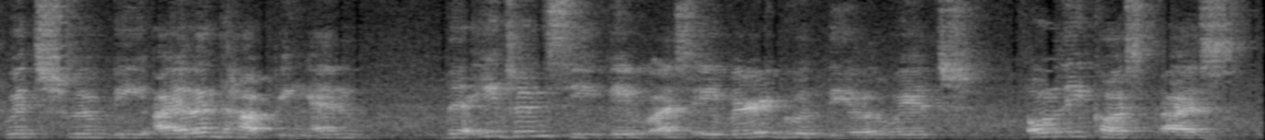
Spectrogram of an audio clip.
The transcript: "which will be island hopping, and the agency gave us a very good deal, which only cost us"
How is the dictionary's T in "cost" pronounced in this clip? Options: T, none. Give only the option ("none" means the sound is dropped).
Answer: T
